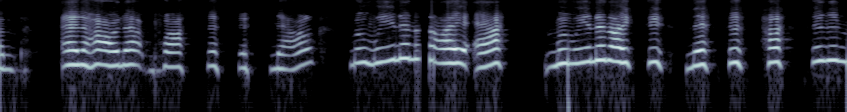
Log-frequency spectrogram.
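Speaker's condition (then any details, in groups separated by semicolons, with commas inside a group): Cerebral palsy, spastic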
